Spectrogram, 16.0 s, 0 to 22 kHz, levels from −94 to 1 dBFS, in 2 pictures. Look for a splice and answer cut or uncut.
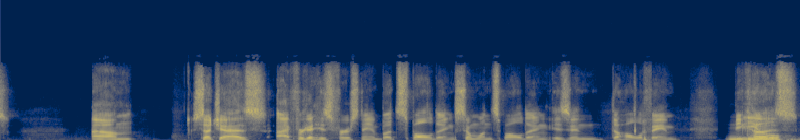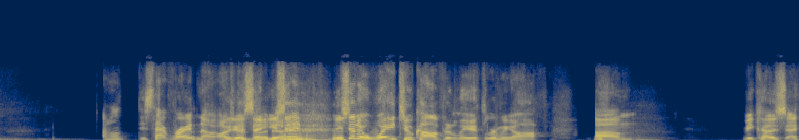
uncut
